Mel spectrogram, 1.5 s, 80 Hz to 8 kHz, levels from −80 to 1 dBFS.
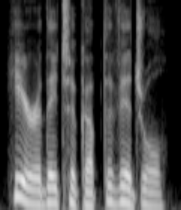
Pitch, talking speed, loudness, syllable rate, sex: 155 Hz, 240 wpm, -16 LUFS, 5.8 syllables/s, male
